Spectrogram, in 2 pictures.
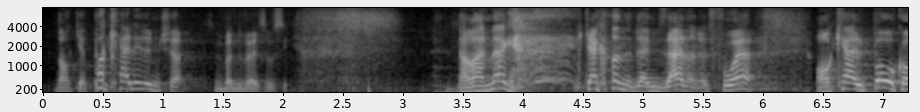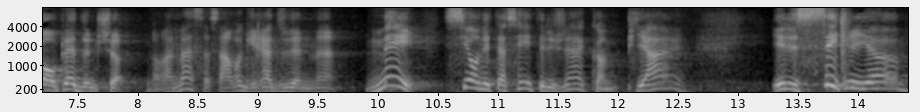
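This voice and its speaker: A man preaching a sermon with a Québécois accent, talking to the congregation in a lively, conversational way and often checking in with "ok?". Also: a little high, gravelly. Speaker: pastor.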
